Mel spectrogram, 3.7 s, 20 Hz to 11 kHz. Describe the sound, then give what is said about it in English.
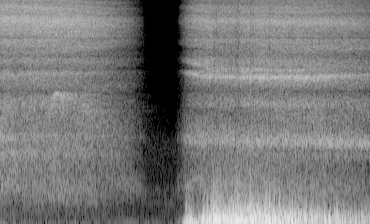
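Deep, powerful breaths in and out through the mouth during a breathwork exercise. A long, loud, rushing breath fades out, a short silence follows, then another forceful, noisy breath begins and stays loud to the end. “And then you take deep, powerful breaths in and out the mouth and try that for 3 minutes. And so your breathing should sound like this”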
